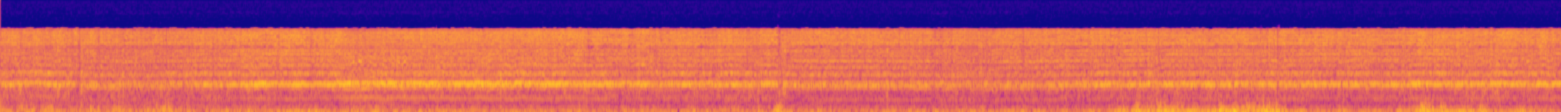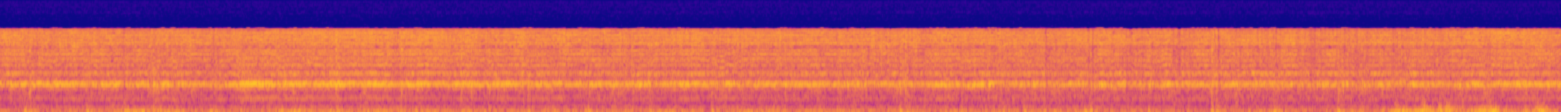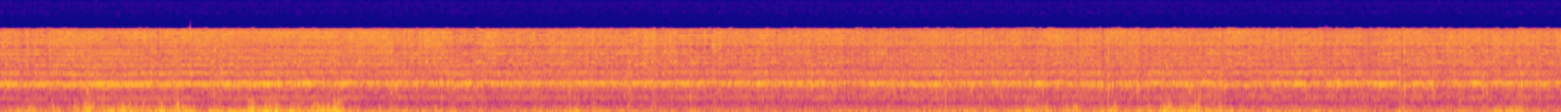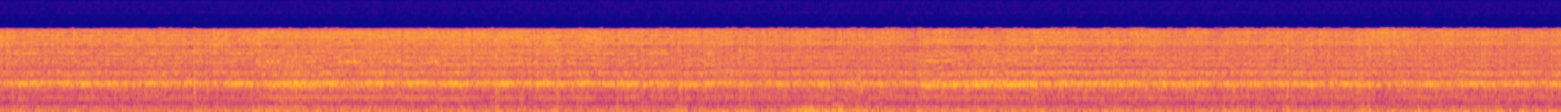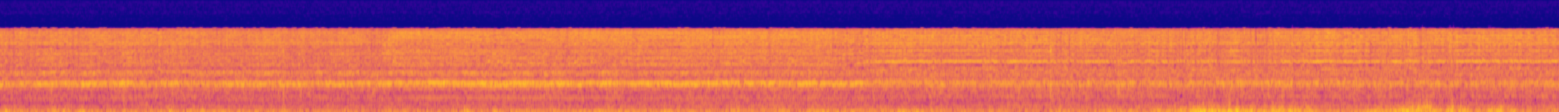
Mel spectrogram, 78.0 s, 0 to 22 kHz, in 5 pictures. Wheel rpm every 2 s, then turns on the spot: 130, 130, 130, 130, 120, 120, 130, 130, 130, 130, 130, 130, 130, 130, 130, 130, 130, 140, 140, 140, 140, 140, 140, 140, 140, 140, 140, 140, 140, 140, 140, 140, 140, 140, 140, 140, 150, 150, 150.
none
